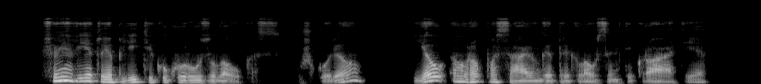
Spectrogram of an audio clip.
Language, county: Lithuanian, Vilnius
